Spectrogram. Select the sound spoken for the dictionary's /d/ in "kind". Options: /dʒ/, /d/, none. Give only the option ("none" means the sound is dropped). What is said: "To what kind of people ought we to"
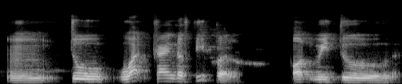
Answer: /d/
